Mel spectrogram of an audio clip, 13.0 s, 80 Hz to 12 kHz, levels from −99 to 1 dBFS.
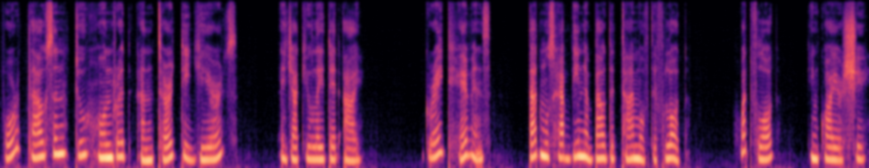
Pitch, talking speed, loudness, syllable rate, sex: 230 Hz, 115 wpm, -19 LUFS, 3.8 syllables/s, female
